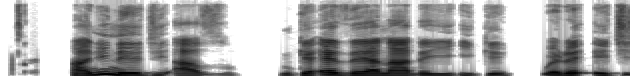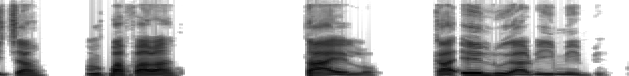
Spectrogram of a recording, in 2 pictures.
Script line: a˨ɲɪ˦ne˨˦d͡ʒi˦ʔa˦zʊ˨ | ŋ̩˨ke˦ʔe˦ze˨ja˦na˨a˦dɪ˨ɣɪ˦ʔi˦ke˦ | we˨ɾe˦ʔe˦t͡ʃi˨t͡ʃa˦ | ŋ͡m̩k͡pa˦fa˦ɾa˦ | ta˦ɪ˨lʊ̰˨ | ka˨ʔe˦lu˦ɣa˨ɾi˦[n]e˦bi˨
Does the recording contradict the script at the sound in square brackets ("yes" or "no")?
yes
